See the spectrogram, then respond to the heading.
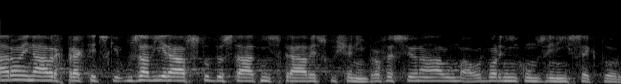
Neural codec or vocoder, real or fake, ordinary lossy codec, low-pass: none; real; AAC, 16 kbps; 7.2 kHz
